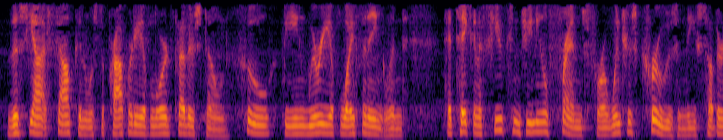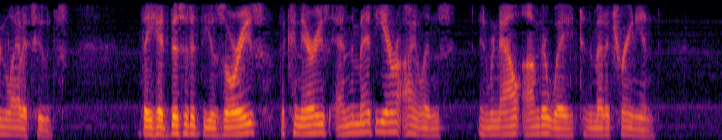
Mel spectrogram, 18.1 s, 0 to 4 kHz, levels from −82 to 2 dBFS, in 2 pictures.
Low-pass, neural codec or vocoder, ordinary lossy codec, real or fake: 3.6 kHz; none; MP3, 24 kbps; real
